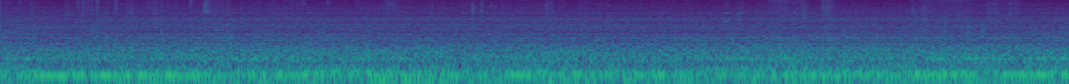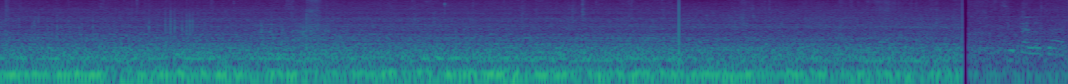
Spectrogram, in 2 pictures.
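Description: Tyres rumble on an asphalt road.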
